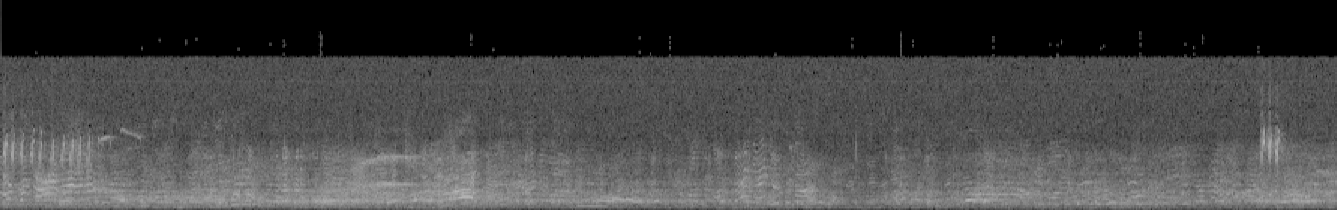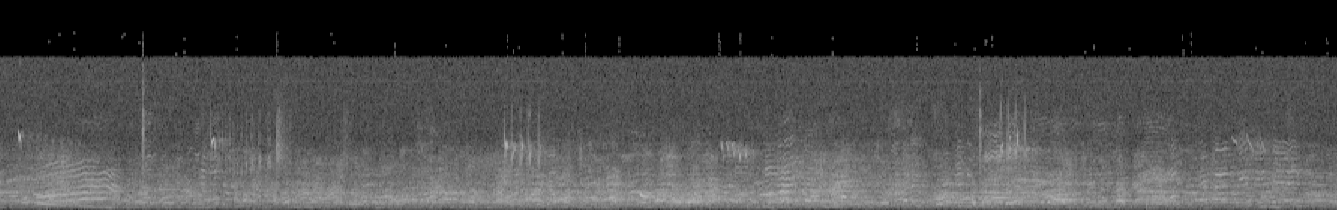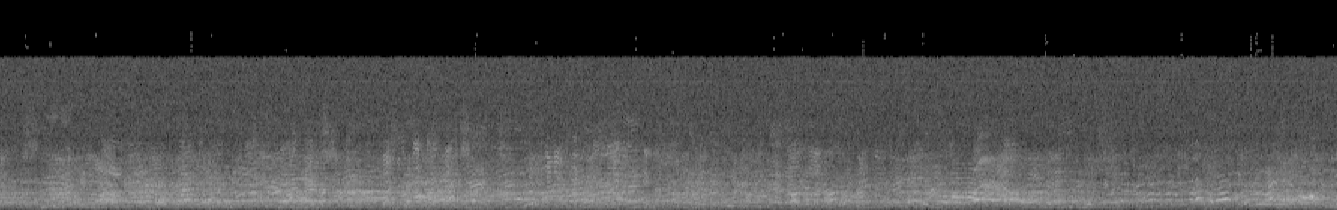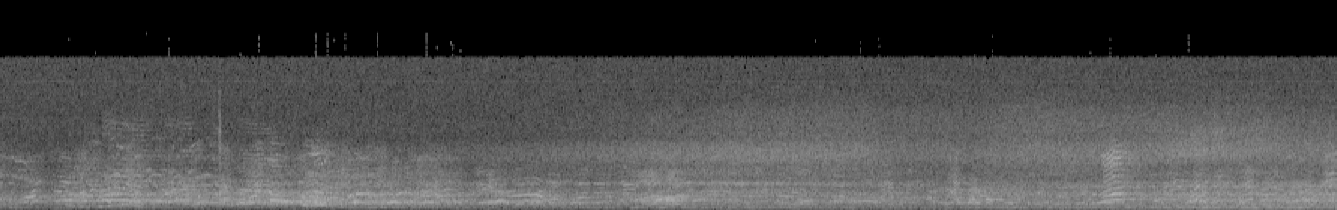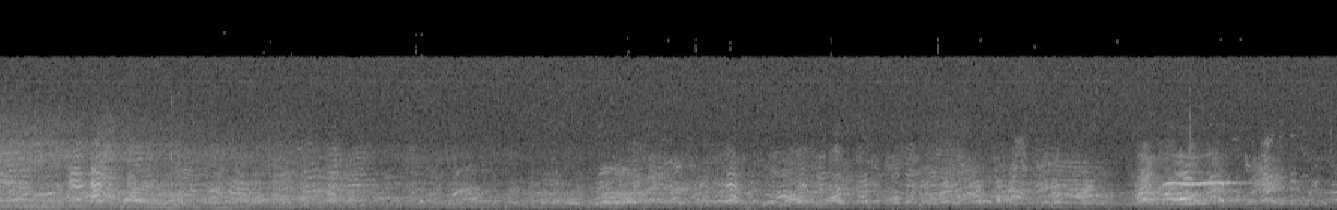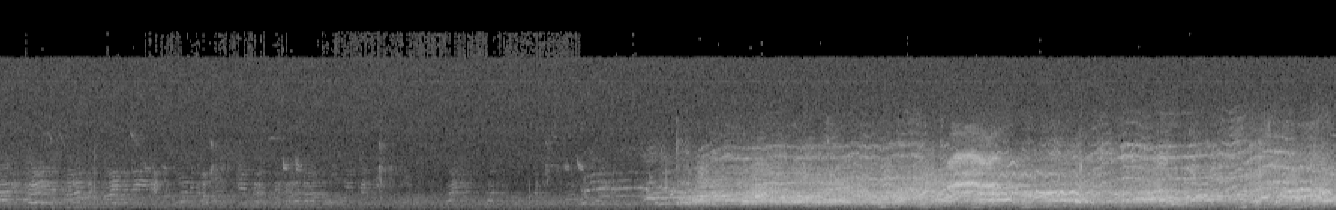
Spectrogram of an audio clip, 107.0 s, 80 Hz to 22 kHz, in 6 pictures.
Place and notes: Schulhof mit Kindern
Bundesweiter Probealarm 11:00 Sierene auf Schuldach und andere im Hintergrund
10 September 2020, 11:00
